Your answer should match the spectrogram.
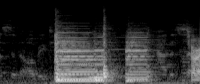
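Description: Acoustic guitar strummed twice: a chord rings for about half a second, then a second, shorter chord follows.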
